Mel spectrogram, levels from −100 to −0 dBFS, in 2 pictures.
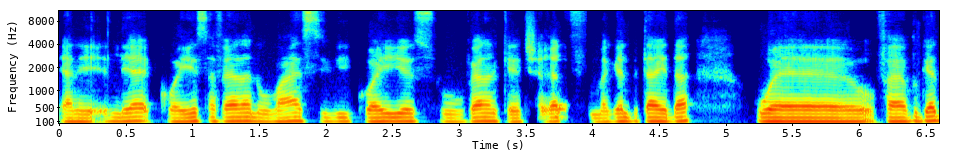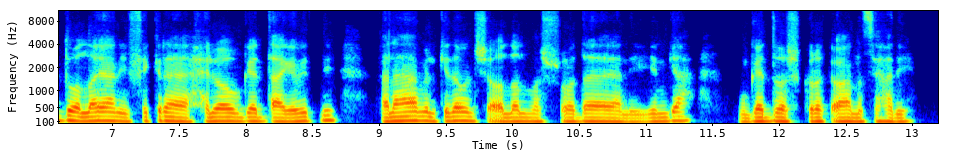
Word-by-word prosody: يعني 105 Hz, -1 st, -2 dB
اللي 115 Hz, +1 st, -4 dB
هي 125 Hz, +1 st, 0 dB
كويسة 115 Hz, +2 st, -2 dB
فعلًا 115 Hz, 0 st, +1 dB
ومعاها 110 Hz, +3 st, -1 dB
CV 110 Hz, -1 st, -8 dB
كويس، 115 Hz, +1 st, 0 dB
وفعلًا 115 Hz, +2 st, -1 dB
كانت 105 Hz, -2 st, -5 dB
شغّالة 115 Hz, +1 st, -3 dB
في -, -, -27 dB
المجال 105 Hz, +3 st, -2 dB
بتاعي 115 Hz, 0 st, +2 dB
ده، 120 Hz, +3 st, +1 dB, 0.5 s
و 115 Hz, 0 st, +4 dB, 0.7 s
فبجد 120 Hz, +4 st, +1 dB
والله 125 Hz, -2 st, +4 dB
يعني 125 Hz, -2 st, +2 dB
الفكرة 115 Hz, 0 st, -1 dB
حلوة 115 Hz, +3 st, 0 dB
أوي 120 Hz, -1 st, +2 dB
بجد 115 Hz, -1 st, -1 dB
عجبتني، 120 Hz, +6 st, 0 dB, 0.3 s
فأنا 115 Hz, +2 st, +2 dB
هاعمل 130 Hz, -3 st, +1 dB
كده 120 Hz, +3 st, +1 dB
وإن 125 Hz, -, 0 dB
شاء 115 Hz, -, -2 dB
الله 110 Hz, +2 st, 0 dB
المشروع 110 Hz, 0 st, -3 dB
ده 110 Hz, 0 st, +1 dB
يعني 100 Hz, 0 st, -3 dB
ينجح، 130 Hz, +5 st, -2 dB, 0.3 s
وبجد 110 Hz, +2 st, +1 dB
باشكرك 115 Hz, 0 st, -1 dB
أوي 110 Hz, -, +2 dB
على -, -, +3 dB
النصيحة 110 Hz, 0 st, -2 dB
دي. 105 Hz, +3 st, -5 dB
115 Hz, 180 wpm, -22 LUFS, 110-120 Hz, 0.7 s, و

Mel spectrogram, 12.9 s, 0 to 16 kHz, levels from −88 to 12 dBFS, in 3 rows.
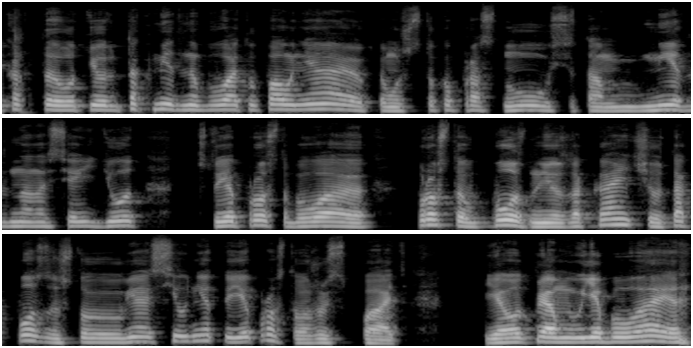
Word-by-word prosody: как-то 160 Hz, -2 st, -2 dB
вот 145 Hz, 0 st, -2 dB
ее 145 Hz, -2 st, +1 dB
так 175 Hz, +5 st, -6 dB
медленно, 155 Hz, -3 st, 0 dB
бывает, 155 Hz, +1 st, -1 dB
выполняю, 160 Hz, -1 st, 0 dB
потому 125 Hz, -2 st, -4 dB
что 120 Hz, +1 st, -15 dB
только 145 Hz, +1 st, -9 dB
проснулся 140 Hz, -2 st, -5 dB
там, 120 Hz, 0 st, -3 dB
медленно 140 Hz, 0 st, 0 dB
она 135 Hz, 0 st, -4 dB
вся 145 Hz, +2 st, -4 dB
идет, 145 Hz, +3 st, -2 dB, 0.4 s
что -, -, -7 dB
я 150 Hz, +1 st, +4 dB
просто 160 Hz, -1 st, -2 dB
бываю, 135 Hz, -3 st, +2 dB, 0.3 s
просто 175 Hz, -4 st, +1 dB
поздно 125 Hz, +1 st, +3 dB
ее 125 Hz, -1 st, +4 dB
заканчиваю, 135 Hz, +1 st, -1 dB
так 150 Hz, +2 st, -3 dB
поздно, 170 Hz, -9 st, -1 dB
что 135 Hz, +1 st, -2 dB
у 130 Hz, -, -1 dB
меня 155 Hz, +2 st, 0 dB
сил 165 Hz, +3 st, -3 dB
нет, 185 Hz, +2 st, -4 dB
и 145 Hz, -, -1 dB
я 150 Hz, +1 st, +1 dB
просто 185 Hz, -7 st, -6 dB
ложусь 120 Hz, +1 st, -3 dB
спать. 115 Hz, -5 st, -1 dB, 0.5 s
Я 130 Hz, +2 st, +4 dB
вот 140 Hz, 0 st, +2 dB
прям, 145 Hz, -2 st, +6 dB
я, 150 Hz, +1 st, +6 dB
бывает, 150 Hz, -1 st, +4 dB
145 Hz, 190 wpm, -22 LUFS, 130-155 Hz, 0.5 s, прям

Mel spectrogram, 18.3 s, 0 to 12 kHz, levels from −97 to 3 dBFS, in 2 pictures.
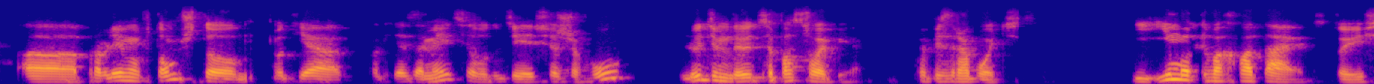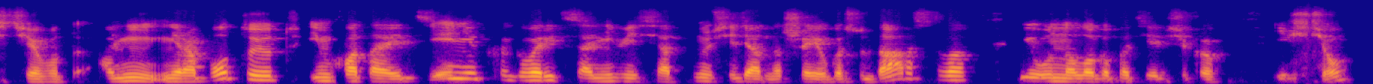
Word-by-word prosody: А 110 Hz, -2 st, +3 dB
проблема 145 Hz, +2 st, +1 dB
в 130 Hz, -, -24 dB
том, 205 Hz, -, -1 dB
что 110 Hz, -, +1 dB, 0.2 s
вот 120 Hz, -, -9 dB
я 110 Hz, -4 st, +1 dB, 0.2 s
как -, -, -20 dB
я 115 Hz, -, -1 dB
заметил, 170 Hz, -, -3 dB
где 115 Hz, -1 st, -5 dB
я -, -, -4 dB
щас 110 Hz, 0 st, -8 dB
живу, 230 Hz, -, -3 dB, 0.4 s
людям 165 Hz, -6 st, 0 dB
даются 135 Hz, +2 st, +1 dB
пособия 140 Hz, 0 st, -1 dB, 0.4 s
по -, -, -7 dB
безработице. 115 Hz, -4 st, -3 dB, 0.7 s
И 240 Hz, -, -4 dB, 0.2 s
им 205 Hz, -2 st, +9 dB
этого 135 Hz, -7 st, +4 dB
хватает. 135 Hz, -1 st, +2 dB, 0.2 s
То -, -, -3 dB
есть 100 Hz, +1 st, -7 dB
вот 110 Hz, 0 st, -3 dB, 0.2 s
они 130 Hz, 0 st, +1 dB
не 125 Hz, -, +3 dB
работают, 170 Hz, -, +3 dB, 0.2 s
им 140 Hz, 0 st, -2 dB
хватает 125 Hz, -3 st, +3 dB
денег, 230 Hz, -, 0 dB
как 180 Hz, -, -12 dB
говорится, 160 Hz, -3 st, +4 dB
они 130 Hz, +1 st, -2 dB
висят, 125 Hz, -4 st, -3 dB
ну, 135 Hz, -1 st, -4 dB
сидят 125 Hz, -3 st, +1 dB
на 110 Hz, +1 st, -5 dB
шее 110 Hz, -1 st, -1 dB
у -, -, -9 dB
государства 170 Hz, -, 0 dB, 0.3 s
и -, -, -3 dB
у 130 Hz, 0 st, +2 dB
налогоплательщиков, 120 Hz, -2 st, 0 dB, 0.4 s
и -, -, -12 dB
всё. -, -, -4 dB
125 Hz, 155 wpm, -24 LUFS, 115-155 Hz, 0.7 s, им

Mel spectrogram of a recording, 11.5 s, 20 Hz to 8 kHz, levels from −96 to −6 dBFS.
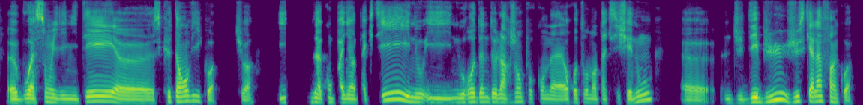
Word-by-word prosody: heu, 95 Hz, -, +5 dB
boissons 110 Hz, +4 st, +4 dB
illimitées, 130 Hz, +8 st, +2 dB
heu, 95 Hz, -3 st, +2 dB
ce -, -, -3 dB
que -, -, -3 dB
tu 130 Hz, +1 st, 0 dB
as -, -, +7 dB
envie 145 Hz, +1 st, +1 dB
quoi, -, -, -3 dB, 0.2 s
tu -, -, -9 dB
vois? -, -, -4 dB, 0.7 s
Il 120 Hz, -, 0 dB
accompagne 110 Hz, -1 st, -2 dB
en -, -, +2 dB
taxi, 185 Hz, +1 st, +1 dB
il 135 Hz, -, +3 dB
nous 120 Hz, -1 st, 0 dB
il 110 Hz, -1 st, -1 dB
nous 115 Hz, 0 st, 0 dB
redonne 125 Hz, +1 st, 0 dB
de 120 Hz, -, +2 dB
l'argent 115 Hz, +3 st, -1 dB
pour 110 Hz, -3 st, -13 dB
qu'on 105 Hz, -1 st, -7 dB
a 95 Hz, -2 st, 0 dB
retourne 110 Hz, +2 st, -4 dB
en 100 Hz, -, -4 dB
taxi 100 Hz, 0 st, -6 dB
chez 100 Hz, 0 st, +1 dB
nous, 165 Hz, +9 st, -1 dB, 0.4 s
heu, 85 Hz, -2 st, -3 dB, 0.3 s
du 95 Hz, -2 st, -8 dB
début 125 Hz, -, +4 dB
jusqu'à 130 Hz, +2 st, +2 dB
la 145 Hz, +1 st, +4 dB
fin, 130 Hz, -4 st, -1 dB
quoi. -, -, -4 dB
115 Hz, 200 wpm, -23 LUFS, 100-130 Hz, 0.7 s, as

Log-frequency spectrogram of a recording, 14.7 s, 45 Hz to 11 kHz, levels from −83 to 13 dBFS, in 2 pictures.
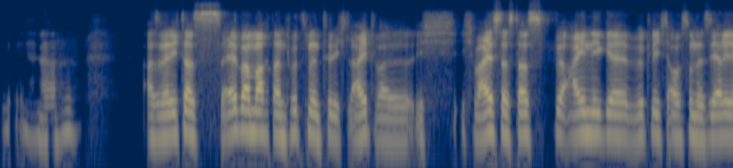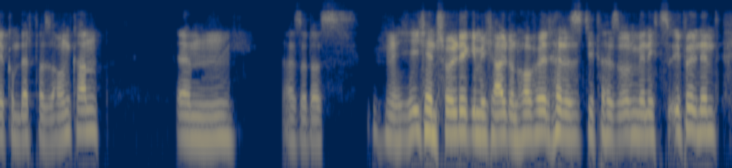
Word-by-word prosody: Ja, 125 Hz, -, -18 dB, 0.8 s
also, 130 Hz, 0 st, -6 dB
wenn 135 Hz, +1 st, +4 dB
ich 140 Hz, -, +2 dB
das 140 Hz, -4 st, +2 dB
selber 155 Hz, 0 st, +3 dB
mache, 145 Hz, -1 st, +5 dB
dann 135 Hz, -2 st, -1 dB
tut's 150 Hz, +2 st, -10 dB
mir 140 Hz, -, +2 dB
natürlich 125 Hz, -3 st, -7 dB
leid, 130 Hz, +3 st, 0 dB
weil 115 Hz, -1 st, -9 dB
ich -, -, -12 dB
ich -, -, -14 dB
weiß, -, -, +5 dB
dass -, -, +1 dB
das 140 Hz, -1 st, +2 dB
für -, -, -5 dB
einige 135 Hz, -2 st, +2 dB
wirklich 130 Hz, +1 st, -4 dB
auch 130 Hz, -, -5 dB
so 140 Hz, -, -5 dB
'ne 120 Hz, -1 st, -4 dB
Serie 130 Hz, +1 st, +2 dB
komplett 125 Hz, +1 st, -7 dB
versauen 125 Hz, +3 st, -6 dB
kann. 155 Hz, 0 st, -2 dB, 0.8 s
Ähm, 125 Hz, -1 st, -5 dB, 0.5 s
also, 115 Hz, 0 st, -12 dB
das 115 Hz, -1 st, -9 dB, 0.3 s
i 130 Hz, -, -6 dB, 0.2 s
ich 155 Hz, -, -1 dB
entschuldige 145 Hz, 0 st, +5 dB
mich 130 Hz, 0 st, -1 dB
halt 135 Hz, 0 st, +5 dB
und 125 Hz, 0 st, -2 dB
hoffe, 145 Hz, +2 st, +3 dB
dass 140 Hz, +4 st, -4 dB, 0.2 s
es 130 Hz, -, -2 dB
die 140 Hz, -, -8 dB
Person 135 Hz, +1 st, -4 dB
mir 135 Hz, -, 0 dB
nicht 135 Hz, -1 st, -3 dB
zu -, -, -5 dB
übel 155 Hz, +1 st, 0 dB
nimmt 150 Hz, -1 st, 0 dB
135 Hz, 190 wpm, -23 LUFS, 125-145 Hz, 0.8 s, mache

